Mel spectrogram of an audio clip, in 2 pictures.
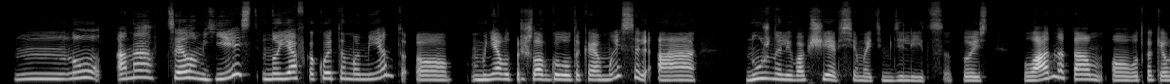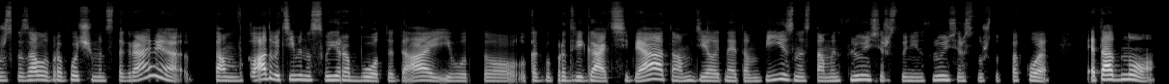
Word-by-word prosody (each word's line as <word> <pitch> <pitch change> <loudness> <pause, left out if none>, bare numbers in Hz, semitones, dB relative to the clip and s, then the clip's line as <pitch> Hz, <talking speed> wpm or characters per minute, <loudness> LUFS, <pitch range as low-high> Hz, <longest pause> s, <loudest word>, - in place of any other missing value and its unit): М, 250 +1 -2
ну, 295 +1 0
она 315 +6 +4
в - - -24
целом 290 -1 +4
есть, 285 - 0
но 250 0 +2
я 270 +3 +5
в 285 - -15
какой-то 270 +2 0
момент, 250 - -2
а, 210 -1 +2 0.2
у - - -10
меня, 225 +4 +4
вот, 240 -1 0
пришла 240 -1 +3
в 220 - -6
голову 220 -1 +4
такая 215 0 0
мысль: 315 - -1
"А 195 0 +4 0.5
нужно 255 +5 +1
ли 225 -2 +2
вообще 210 +1 +1
всем 190 0 -6
этим 175 +1 -6
делиться?" 180 -2 -7
То 180 - -1
есть, 175 -1 -2 0.3
ладно 250 - +6
там, 235 -6 +2
а, 190 -1 +1
вот, 185 +1 -4
как 210 0 -5
я 190 - +2
уже 190 -1 -3
сказала, 200 +2 -1
в 195 - -7
рабочем 195 -1 -2
"Инстаграме", 185 - 0 0.3
там 180 -2 +1
выкладывать 210 +5 +3
именно 215 -2 -1
свои 200 0 -2
работы, 175 -4 -2
да, 180 +2 +2
и 170 -1 -4
вот, 160 -1 -7
а, 160 -1 -6
как 175 -2 -5
бы, 175 - -7
продвигать 175 -3 0
себя. 185 +10 +4
Там, 180 -4 -4
делать 175 -2 -3
на 170 - -2
этом 155 -1 -7
бизнес, 195 -2 -3
там, 170 -1 -3
инфлюенсерство, 195 0 -4
не 170 -1 -6
инфлюенсерство, 180 -2 -5
что-то 165 +1 -15
такое. 180 -1 -1 0.4
Это 225 - +7
одно. 225 0 +2
200 Hz, 170 wpm, -21 LUFS, 180-240 Hz, 0.5 s, Это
